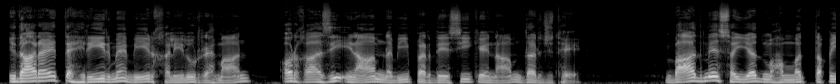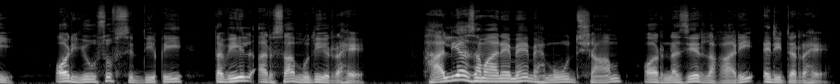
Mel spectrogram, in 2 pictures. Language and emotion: Urdu, neutral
